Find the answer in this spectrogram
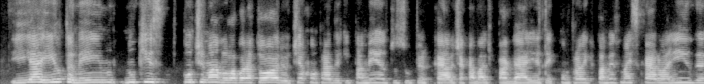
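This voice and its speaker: Talking at a fairly quick pace with hardly any pauses, a woman uses a medium pitch and ordinary pitch variation. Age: 60s. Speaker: photographer and cultural activist. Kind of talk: online meeting testimony. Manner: halting.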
